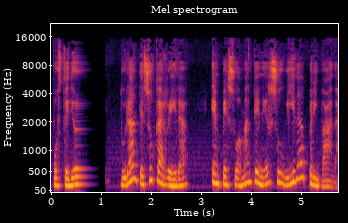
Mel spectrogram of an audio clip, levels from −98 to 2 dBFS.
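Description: A long network dropout runs from 0.49 to 1.12 s. The speech turns into a fading buzz and then silence, likely because 0.6 s of audio never arrived.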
